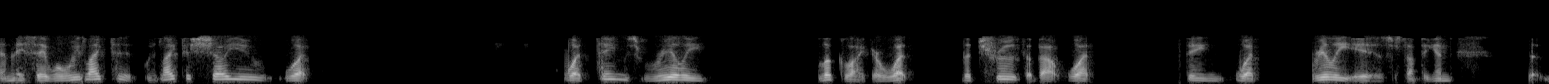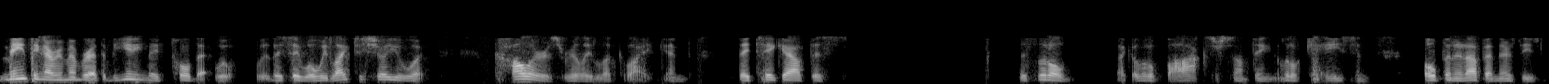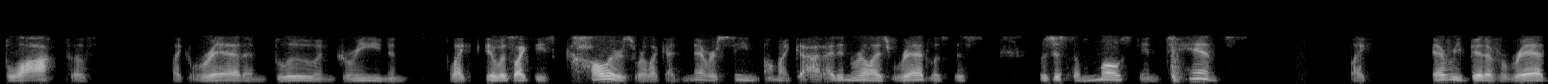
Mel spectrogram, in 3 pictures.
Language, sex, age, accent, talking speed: English, male, 50-69, American, 150 wpm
